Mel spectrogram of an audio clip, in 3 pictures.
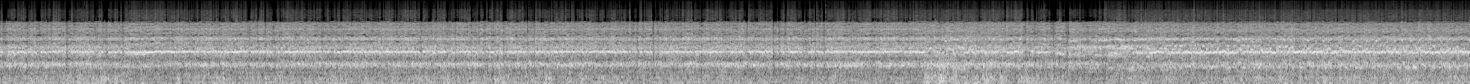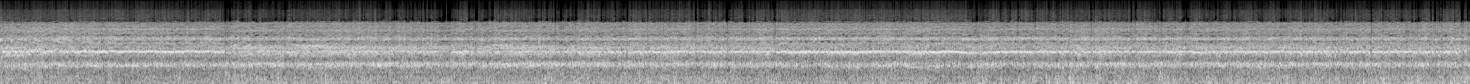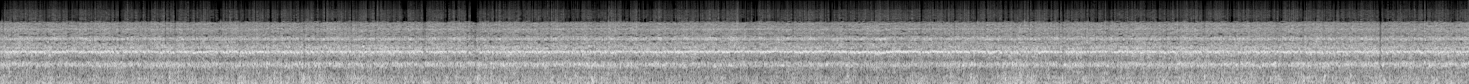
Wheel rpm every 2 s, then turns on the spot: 230, 230, 230, 240, 230, 210, 200, 220, 230, 230, 230, 230, 230, 230, 230, 240, 230, 240, 230, 230, 230, 230.
none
